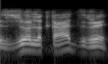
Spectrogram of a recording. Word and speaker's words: Zolghadr: Son nom, la prononciation de son nom ça est un peu compliqué. Il s'appelle Zolgadr.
